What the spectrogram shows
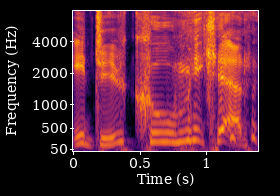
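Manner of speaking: high, condescending, belittling, feigned surprise. Quoting a woman's reaction on learning he is a comedian: mock-condescending question. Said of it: "det var sån jävla härskarteknik".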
